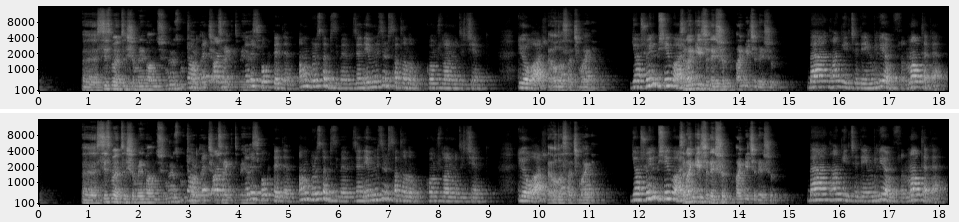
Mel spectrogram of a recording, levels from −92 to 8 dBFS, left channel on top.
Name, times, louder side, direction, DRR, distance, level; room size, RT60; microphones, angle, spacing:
voice 1, 0.9-3.4 3.6-4.4 10.2-11.1 12.8-14.7, right 2 dB, 60° right, -2 dB, 0.9 m, -32 dB
voice 2, 3.0-3.7 4.1-7.5 7.8-8.8 9.6-10.1 10.9-11.1 11.8-12.9 15.4-18.0, right 1 dB, 20° right, -3 dB, 0.9 m, -29 dB
2.8 x 2.7 x 2.3 m, 0.77 s
head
